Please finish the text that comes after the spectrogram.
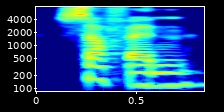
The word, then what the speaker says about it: soften: check the words fasten soften something like that I never pronounce the T in these words the first one foreign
